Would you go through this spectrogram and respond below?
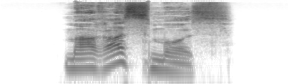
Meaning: marasmus
- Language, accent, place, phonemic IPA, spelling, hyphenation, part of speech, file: German, Germany, Berlin, /maˈʁasmus/, Marasmus, Ma‧ras‧mus, noun, De-Marasmus.ogg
